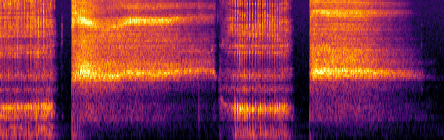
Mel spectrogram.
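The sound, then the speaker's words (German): Loud, exaggerated snoring performed by a voice: two full cycles, each a deep rumbling inhale followed by a long, whistling, hissing exhale, continuous for about four seconds. “Und schon saust er durch den Wohnwagen, landet mit einem Sprung auf einem Kissen und gibt ein lautes Schnarchen von sich.”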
